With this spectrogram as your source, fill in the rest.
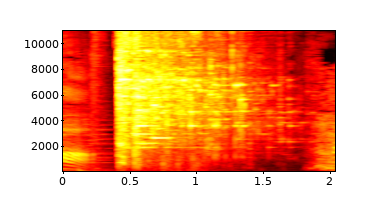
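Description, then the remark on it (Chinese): A sudden, loud glass-shattering crash sound effect on the glass skywalk at the East Taihang (Dongtaihang) scenic area, bursting in with bright, crackling fragments that ring and fade over about a second, with a voice briefly heard just before and another starting after. “而那些以为闭着眼走就没事了的，可以说是太天真了，因为这个玻璃碎裂的特效还是带声音”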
